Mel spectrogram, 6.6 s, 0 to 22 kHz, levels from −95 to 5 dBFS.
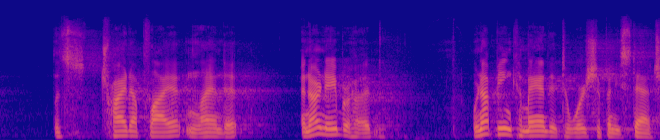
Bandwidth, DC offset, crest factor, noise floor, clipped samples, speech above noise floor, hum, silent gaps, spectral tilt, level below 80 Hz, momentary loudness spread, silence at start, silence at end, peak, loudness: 13 kHz; under 0.1%; 18 dB; -81 dBFS; under 0.1%; 45 dB; none; none; -5 dB/octave; -80 dBFS; 11 LU; 0.55 s; 0 s; -18 dBFS; -36 LUFS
